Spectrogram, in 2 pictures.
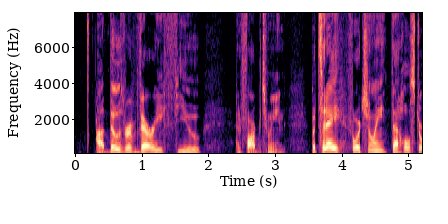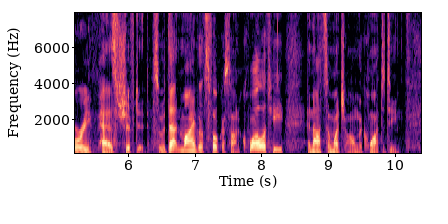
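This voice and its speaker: A man with a plain, everyday voice talks fairly quickly at medium pitch, his intonation lively and his loudness swinging widely. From United States. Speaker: software engineer giving a conference talk. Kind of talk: conference talk. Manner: casual, with many filler words.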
